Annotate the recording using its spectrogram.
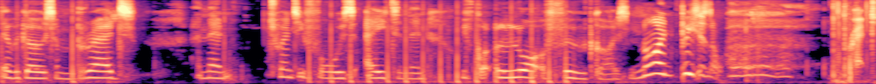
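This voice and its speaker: A woman uses a put-on, raspy character voice with a playful tone and a fairly high pitch. She speaks at a fairly slow pace, with long, frequent pauses and big swings in loudness. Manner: playful, pretending an accent.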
